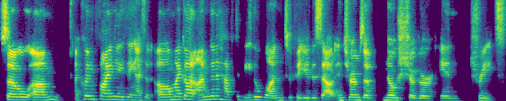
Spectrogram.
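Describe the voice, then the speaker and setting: A woman with a New York accent speaks at medium pitch in a bright, sharp tone. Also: ordinary pitch variation, moderate pace. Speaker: cookbook author and baker. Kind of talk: casual interview chat. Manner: halting, many fillers and repeats.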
